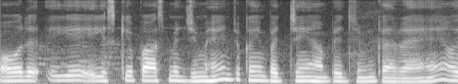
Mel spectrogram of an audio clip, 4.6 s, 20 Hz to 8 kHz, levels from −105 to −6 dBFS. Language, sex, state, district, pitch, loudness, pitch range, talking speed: Hindi, male, Bihar, West Champaran, 150 Hz, -14 LUFS, 140-160 Hz, 210 wpm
